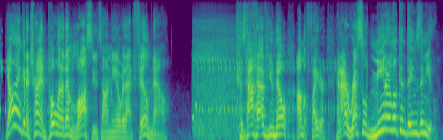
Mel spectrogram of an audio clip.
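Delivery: a hint of a Southern belle squaring up; amateur Southern twang; attempted Southern accent. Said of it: "I don't do accents, but I try".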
